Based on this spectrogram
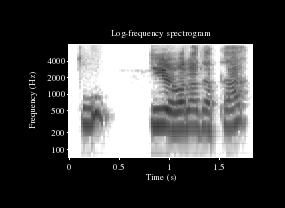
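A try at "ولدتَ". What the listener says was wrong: না না, অলাদাতা হবে না, অলাত্তা অলাত্তুমা অলাত্তুম।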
